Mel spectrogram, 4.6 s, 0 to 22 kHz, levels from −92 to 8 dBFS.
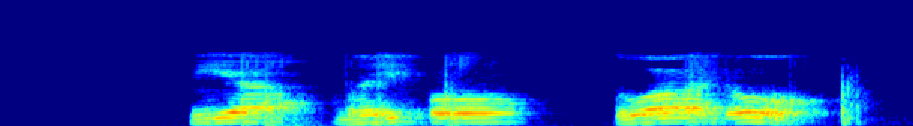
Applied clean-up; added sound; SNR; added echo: neural mask model DeepFilterNet 3.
